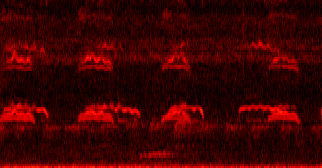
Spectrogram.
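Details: Two older blue-winged pitta chicks in the nest calling while waiting for their parents to bring earthworms; high thin whistled notes repeated in short bursts with a faint lower whistle.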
